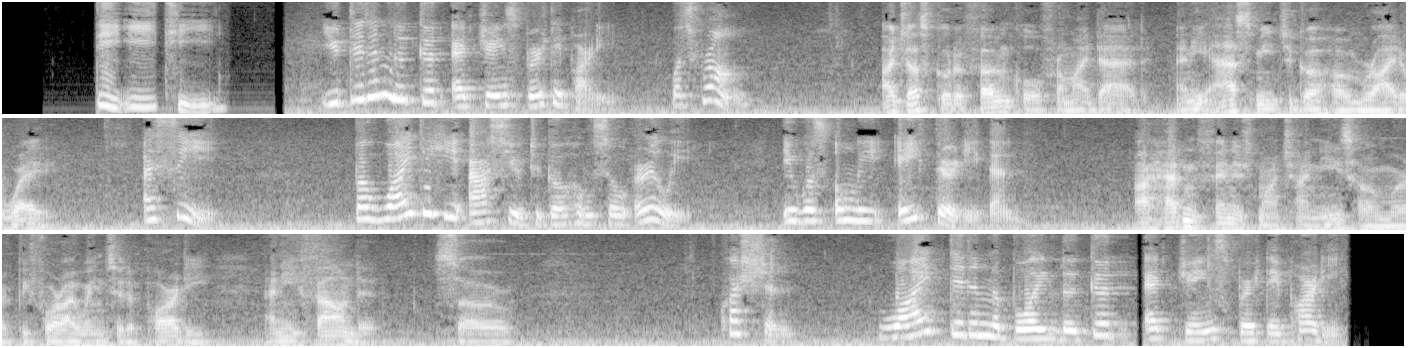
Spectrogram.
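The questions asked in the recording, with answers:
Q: Why didn't the boy look good at Jane's birthday party?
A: His dad called and told him to go home because he hadn't finished his Chinese homework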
